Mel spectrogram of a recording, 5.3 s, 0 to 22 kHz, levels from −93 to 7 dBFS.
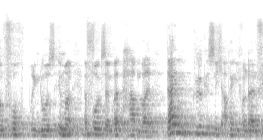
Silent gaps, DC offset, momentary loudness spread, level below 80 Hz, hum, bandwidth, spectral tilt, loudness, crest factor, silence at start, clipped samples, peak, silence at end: none; under 0.1%; 8 LU; -76 dBFS; none; 13.5 kHz; -6 dB/octave; -43 LUFS; 20 dB; 0 s; under 0.1%; -22 dBFS; 0 s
